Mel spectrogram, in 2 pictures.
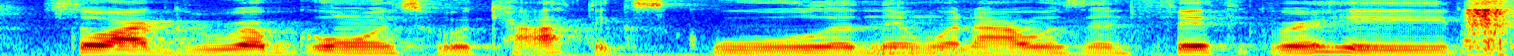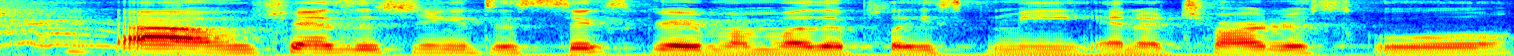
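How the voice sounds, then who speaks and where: A woman's fairly low, monotone, flat delivery with an American accent, fairly quick, over noticeable background noise. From Boston, Haitian family. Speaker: guest on a podcast. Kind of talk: casual interview.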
